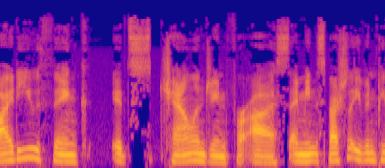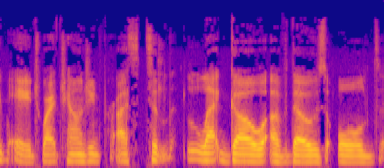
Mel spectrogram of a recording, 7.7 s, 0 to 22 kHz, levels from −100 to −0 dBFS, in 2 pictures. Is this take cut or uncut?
cut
